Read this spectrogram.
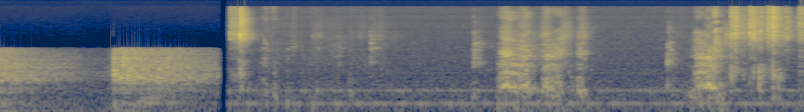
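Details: Daisy, an adult Yorkshire Terrier, barks indoors while watching Puppy Bowl on television; muffled television sound opens, then sharp broadband barks come in bursts near the middle and end over a low steady hum.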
